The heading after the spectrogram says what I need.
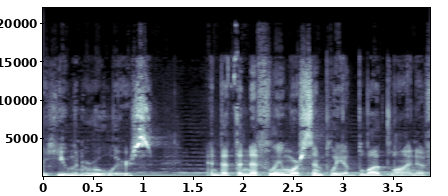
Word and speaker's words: Nephilim: In this variant spelling in Numbers 13, we see a scribal gloss, indicating the base word of Nephilim was originally pronounced with a long E.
